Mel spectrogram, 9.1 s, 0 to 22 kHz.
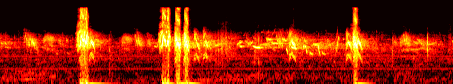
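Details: Osprey nest, 24 June 2018 at 7:32 AM, live fish delivered; soft high chirps run throughout, rising into a busier chattering series midway, with a few sharp knocks.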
